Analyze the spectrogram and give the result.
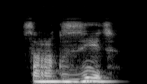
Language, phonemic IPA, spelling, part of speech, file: Moroccan Arabic, /sar.raː.q‿ɪz.ziːt/, سراق الزيت, noun, LL-Q56426 (ary)-سراق الزيت.wav
- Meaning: cockroach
